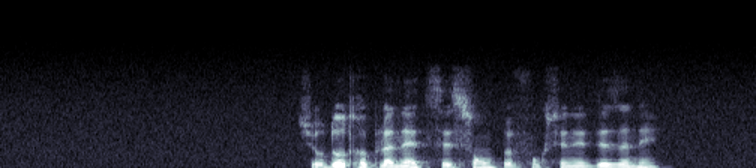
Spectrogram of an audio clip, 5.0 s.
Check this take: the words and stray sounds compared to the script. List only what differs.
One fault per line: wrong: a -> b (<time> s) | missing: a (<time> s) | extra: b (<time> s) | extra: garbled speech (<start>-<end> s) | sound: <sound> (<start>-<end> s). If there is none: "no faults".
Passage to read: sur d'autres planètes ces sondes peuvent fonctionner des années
no faults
